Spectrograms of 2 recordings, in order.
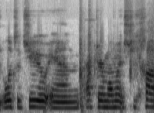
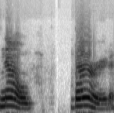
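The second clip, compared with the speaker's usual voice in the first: speaking while suppressing a laugh. Voicing a man who shakes his head: suppressing a laugh. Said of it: "trying to suppress the chuckle".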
